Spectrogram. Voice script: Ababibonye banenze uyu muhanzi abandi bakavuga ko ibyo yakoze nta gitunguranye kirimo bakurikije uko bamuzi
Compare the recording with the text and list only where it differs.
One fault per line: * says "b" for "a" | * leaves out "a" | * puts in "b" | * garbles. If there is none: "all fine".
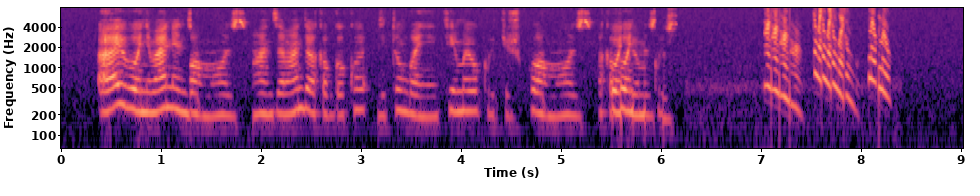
* says "bamuzi" for "uyu"
* leaves out "ibyo yakoze nta"
* garbles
